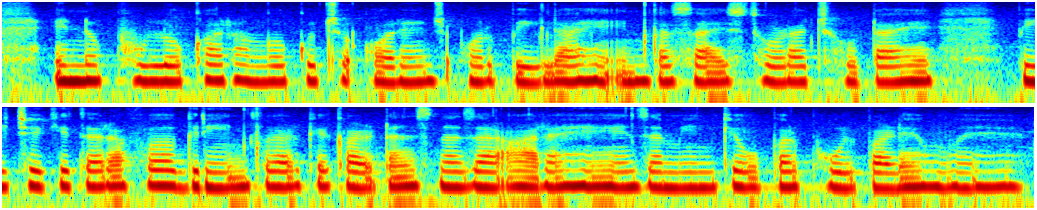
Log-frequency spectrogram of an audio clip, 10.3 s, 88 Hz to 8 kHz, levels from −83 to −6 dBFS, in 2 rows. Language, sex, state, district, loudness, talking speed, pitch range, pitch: Hindi, female, West Bengal, Kolkata, -15 LUFS, 190 wpm, 225-235 Hz, 230 Hz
